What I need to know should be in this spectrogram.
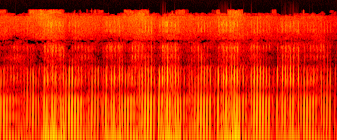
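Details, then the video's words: Cuddly male cat Haku purring through a massage, deep rumbling bursts about once a second, with a few short louder throaty pulses, very close and quiet background. "Haku Fluffy Cat has a Massage/ ASMR"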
